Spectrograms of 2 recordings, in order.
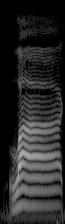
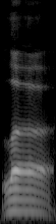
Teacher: Tongue around the center of the mouth in the back. Look. Tongue a little bit lower down in the back. Relaxed, kind of sound.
